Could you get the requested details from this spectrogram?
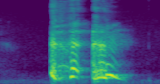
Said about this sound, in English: Okay, hang on. Let me clear my throat.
